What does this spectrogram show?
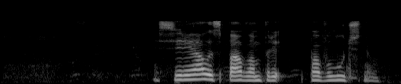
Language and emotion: Russian, neutral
